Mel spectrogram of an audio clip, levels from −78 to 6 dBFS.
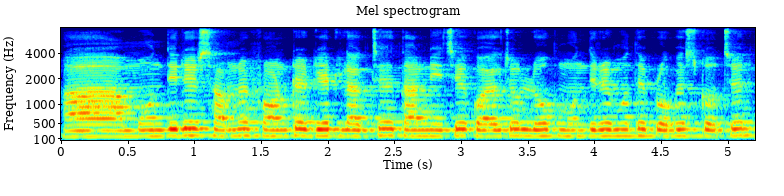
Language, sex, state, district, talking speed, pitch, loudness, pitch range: Bengali, male, West Bengal, Paschim Medinipur, 160 wpm, 165 Hz, -13 LUFS, 160-175 Hz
